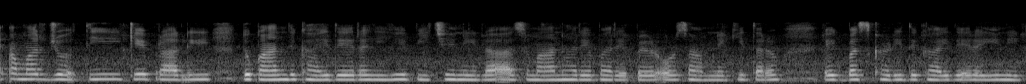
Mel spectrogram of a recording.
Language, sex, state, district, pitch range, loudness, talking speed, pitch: Hindi, female, Maharashtra, Solapur, 215-230 Hz, -25 LUFS, 160 wpm, 220 Hz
